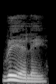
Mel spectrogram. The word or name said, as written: really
